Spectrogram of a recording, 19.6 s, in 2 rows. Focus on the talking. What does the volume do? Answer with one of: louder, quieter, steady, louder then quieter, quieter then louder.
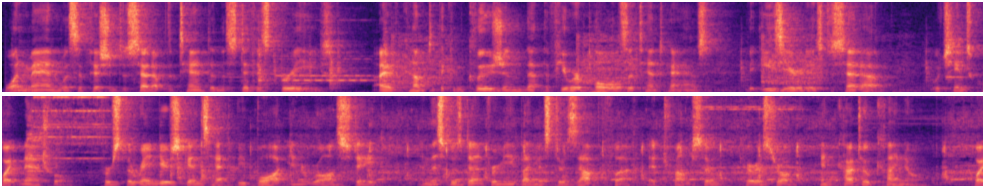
steady.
